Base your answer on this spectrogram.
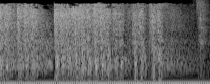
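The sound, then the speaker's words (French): A burst of automatic weapons fire: rapid shots merge into a loud, harsh, continuous rattle that lasts the whole clip, with a few sharper cracks standing out near the end. “Timofi Mikhailovich Adoura, c'est le nom de cet homme, est abattu, froidement exécuté d'une rafale d'armes automatiques.”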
